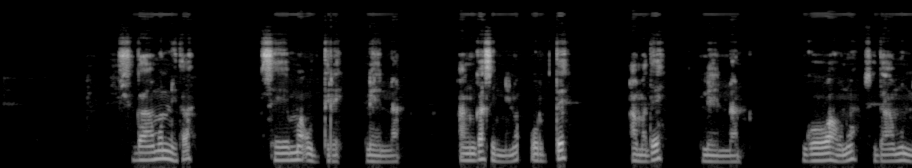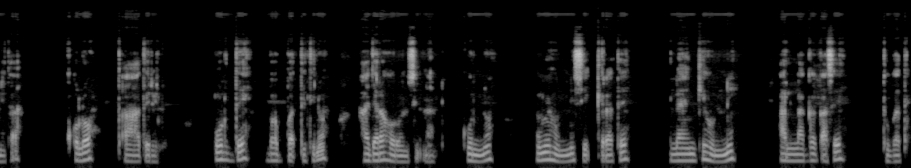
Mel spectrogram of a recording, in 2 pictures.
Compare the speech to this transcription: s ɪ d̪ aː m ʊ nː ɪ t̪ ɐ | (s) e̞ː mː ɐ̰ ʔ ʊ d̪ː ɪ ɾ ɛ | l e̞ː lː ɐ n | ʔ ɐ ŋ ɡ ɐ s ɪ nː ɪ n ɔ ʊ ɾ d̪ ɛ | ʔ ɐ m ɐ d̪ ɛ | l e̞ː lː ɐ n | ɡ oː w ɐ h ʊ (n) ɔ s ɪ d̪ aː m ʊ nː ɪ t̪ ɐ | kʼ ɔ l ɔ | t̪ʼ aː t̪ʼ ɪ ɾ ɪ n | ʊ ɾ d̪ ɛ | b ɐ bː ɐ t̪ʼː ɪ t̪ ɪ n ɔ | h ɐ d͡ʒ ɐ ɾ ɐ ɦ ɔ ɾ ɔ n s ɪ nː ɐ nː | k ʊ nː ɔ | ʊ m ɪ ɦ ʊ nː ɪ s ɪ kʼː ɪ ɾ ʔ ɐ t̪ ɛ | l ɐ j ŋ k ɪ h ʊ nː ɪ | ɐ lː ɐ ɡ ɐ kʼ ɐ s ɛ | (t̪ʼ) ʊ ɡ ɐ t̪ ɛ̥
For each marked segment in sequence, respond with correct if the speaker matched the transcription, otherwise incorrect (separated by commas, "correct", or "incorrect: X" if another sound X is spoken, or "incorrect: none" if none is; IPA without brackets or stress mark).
correct, correct, incorrect: t̪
